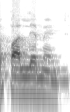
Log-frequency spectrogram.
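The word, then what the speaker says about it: parliament: आई silent होता है तो दो वर्ड ऐसे हैं एक है बिजनेस और दूसरा है पार्लियामेंट जिनम आई साइलेंट होता है आगे देखें कि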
